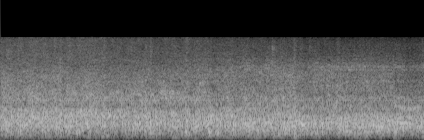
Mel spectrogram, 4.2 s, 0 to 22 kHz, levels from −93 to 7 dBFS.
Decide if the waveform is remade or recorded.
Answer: remade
